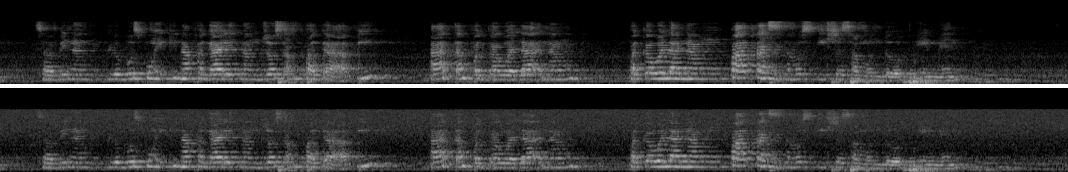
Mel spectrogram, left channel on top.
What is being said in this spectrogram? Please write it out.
Sabi ng lubos pong ikinakagalit ng Diyos ang pag-aapi at ang pagkawala ng patas na hustisya sa mundo. Amen.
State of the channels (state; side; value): noise; right; hiss, 11 dB below the sound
